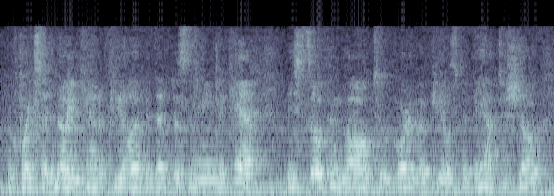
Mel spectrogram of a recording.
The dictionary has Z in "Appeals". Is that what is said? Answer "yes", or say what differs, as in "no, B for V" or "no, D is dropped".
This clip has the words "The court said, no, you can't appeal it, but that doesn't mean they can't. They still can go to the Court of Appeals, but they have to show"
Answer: yes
